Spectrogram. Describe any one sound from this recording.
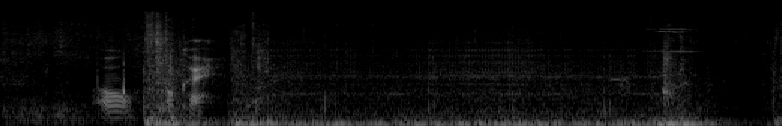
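An elevator rumbles low and steady as it moves.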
